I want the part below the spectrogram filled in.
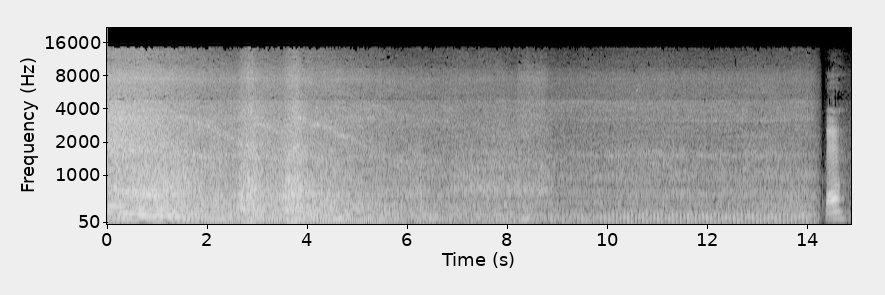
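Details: Honda Vario 110 FI that kept stalling with MIL code 52, after replacing the ACG starter and resetting, code cleared: blips, then holds a steady, even idle with a regular beat, no misses, knocks or stalling. Normal.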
